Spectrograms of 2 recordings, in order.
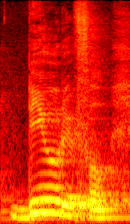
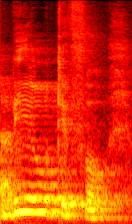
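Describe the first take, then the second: First: The middle T is a quick, R-like tap. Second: The middle T is a clear, full T sound. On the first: "No inglês americano, que é o mais rápido, mais acelerado, eles falam" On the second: "Já no inglês britânico, eles vão falar"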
